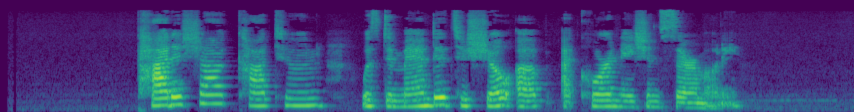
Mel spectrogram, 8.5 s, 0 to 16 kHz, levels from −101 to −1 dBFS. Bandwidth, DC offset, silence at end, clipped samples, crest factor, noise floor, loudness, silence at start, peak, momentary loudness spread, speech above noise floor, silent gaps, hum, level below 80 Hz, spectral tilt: 11.5 kHz; under 0.1%; 1.15 s; under 0.1%; 22 dB; -68 dBFS; -25 LUFS; 1.4 s; -4 dBFS; 14 LU; 44 dB; none; none; -70 dBFS; -4.5 dB/octave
